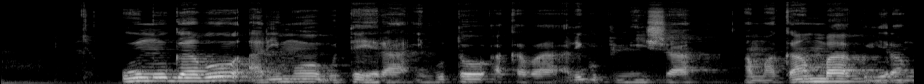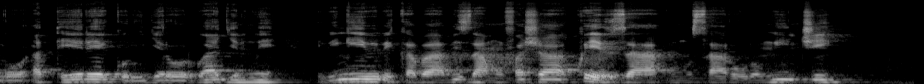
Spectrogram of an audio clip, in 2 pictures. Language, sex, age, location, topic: Kinyarwanda, male, 25-35, Huye, agriculture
